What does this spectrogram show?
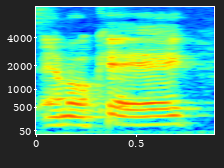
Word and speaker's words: moka: is awesome and it's called a mocha pot i believe is how you say it it's moka anyways we love using this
